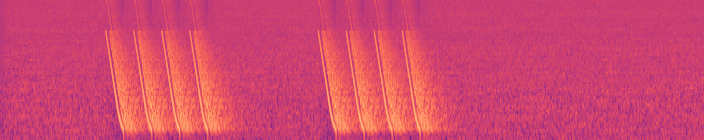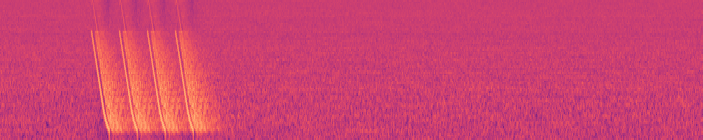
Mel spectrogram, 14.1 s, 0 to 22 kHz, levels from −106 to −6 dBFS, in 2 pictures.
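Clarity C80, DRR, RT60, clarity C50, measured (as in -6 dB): 4.0 dB, -2.5 dB, 0.90 s, 1.0 dB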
